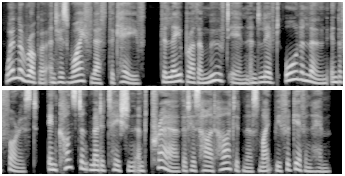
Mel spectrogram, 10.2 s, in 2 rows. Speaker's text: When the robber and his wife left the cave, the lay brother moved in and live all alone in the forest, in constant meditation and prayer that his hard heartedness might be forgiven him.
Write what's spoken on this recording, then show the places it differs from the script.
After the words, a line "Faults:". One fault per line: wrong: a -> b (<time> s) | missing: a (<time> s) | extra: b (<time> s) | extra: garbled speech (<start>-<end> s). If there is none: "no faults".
When the robber and his wife left the cave, the lay brother moved in and lived all alone in the forest, in constant meditation and prayer that his hard heartedness might be forgiven him.
Faults:
wrong: live -> lived (3.9 s)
